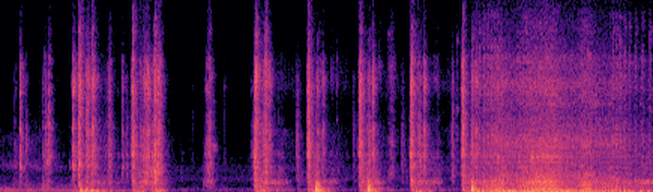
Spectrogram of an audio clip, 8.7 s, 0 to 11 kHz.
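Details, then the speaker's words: 2008 Honda Ruckus scooter after sitting unused over 5 years, fresh gas and starting fluid: sputtering bursts that catch and die, then uneven lumpy running; carburetor jets found clogged. "to think running it wasn't running all that well so I thought some of the Jets inside the car were clogged up so I took that apart cleaned it some of them were clogged up"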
